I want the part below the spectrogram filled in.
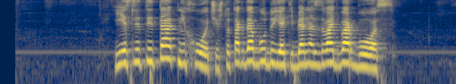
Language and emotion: Russian, angry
